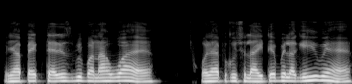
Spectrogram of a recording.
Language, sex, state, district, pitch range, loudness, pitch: Hindi, male, Jharkhand, Garhwa, 145-165 Hz, -10 LUFS, 155 Hz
